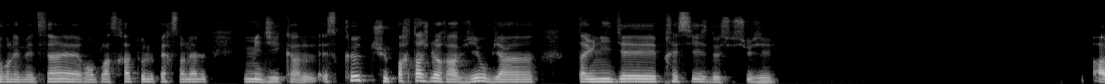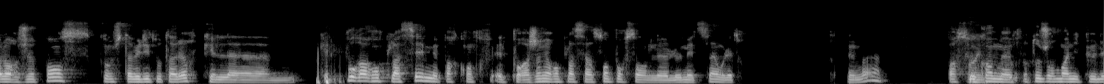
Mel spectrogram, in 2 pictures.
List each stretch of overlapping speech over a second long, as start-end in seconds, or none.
none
